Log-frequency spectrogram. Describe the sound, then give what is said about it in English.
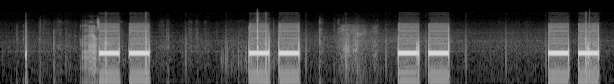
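Ringing tone on a telephone line to a hotel restaurant: four double rings, eight steady tonal bursts in evenly spaced pairs, with faint murmuring and noise in the gaps between them. “Please answer the phone”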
